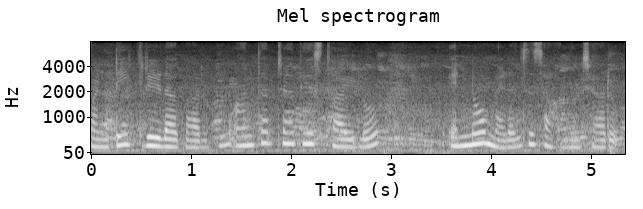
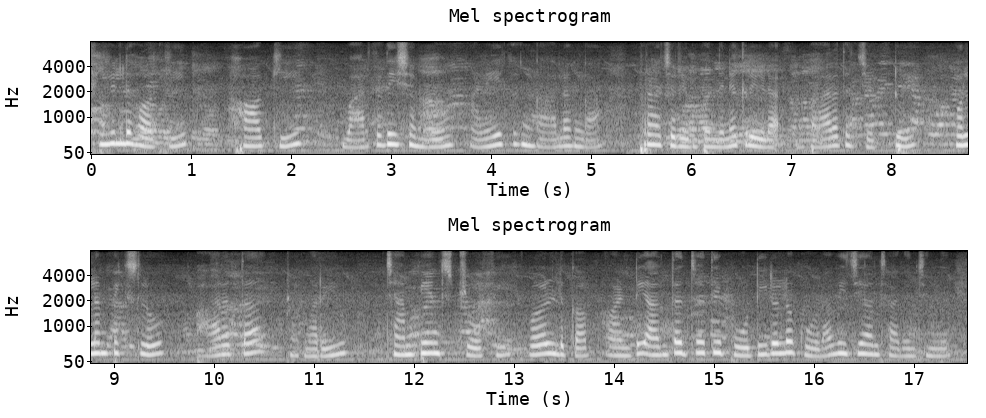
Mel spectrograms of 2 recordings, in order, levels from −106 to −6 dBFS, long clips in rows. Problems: none marked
